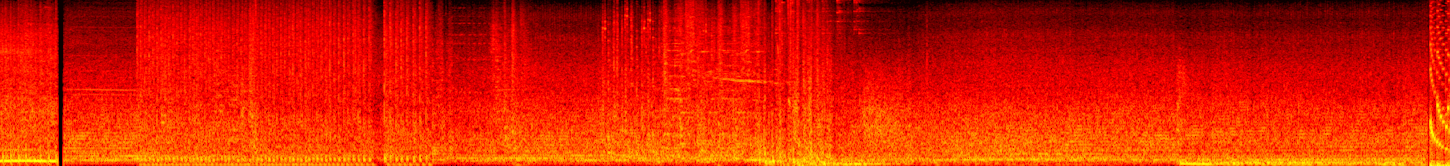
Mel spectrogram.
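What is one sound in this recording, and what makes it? A twin-engine propeller plane drones in flight.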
